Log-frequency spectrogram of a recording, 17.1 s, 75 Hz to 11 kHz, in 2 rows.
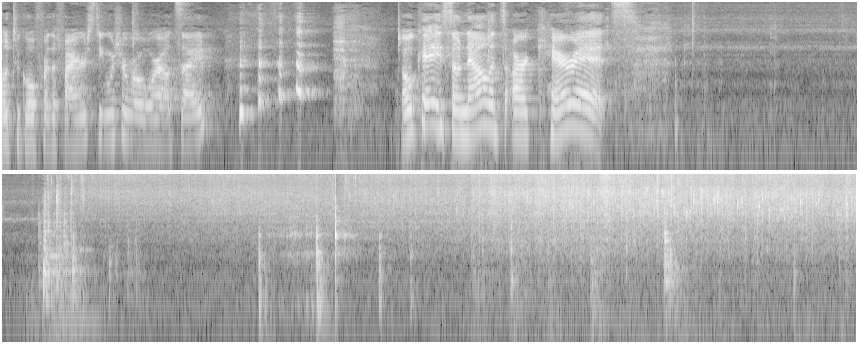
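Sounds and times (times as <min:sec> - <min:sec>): vegetables sizzling in hot oil: 0:08.0 - 0:17.0
wooden spoon knocking on pan: 0:11.1 - 0:12.8, 0:13.6 - 0:15.5.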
